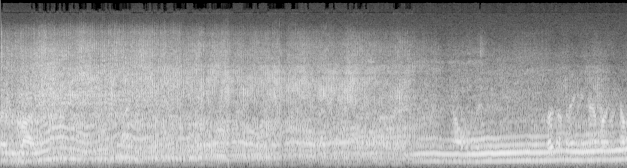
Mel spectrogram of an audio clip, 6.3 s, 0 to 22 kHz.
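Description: Sidecar grasstrack racing engines roar loud and constant at a 1991 meeting, several machines revving hard with pitch rising and falling as they pass, and a commentator talking over them.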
